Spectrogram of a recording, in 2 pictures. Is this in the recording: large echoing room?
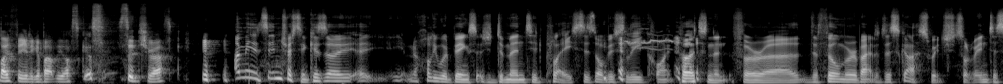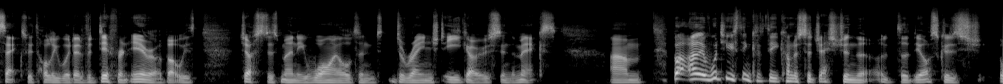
no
